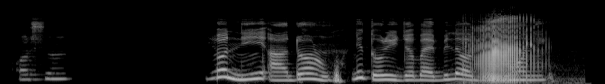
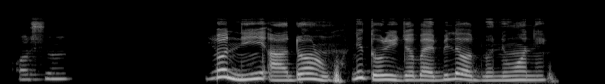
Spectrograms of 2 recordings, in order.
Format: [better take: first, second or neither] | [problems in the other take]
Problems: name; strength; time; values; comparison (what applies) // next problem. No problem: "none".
second | background sound (Fart); 4 dB above the speech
